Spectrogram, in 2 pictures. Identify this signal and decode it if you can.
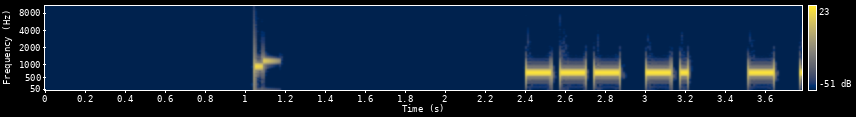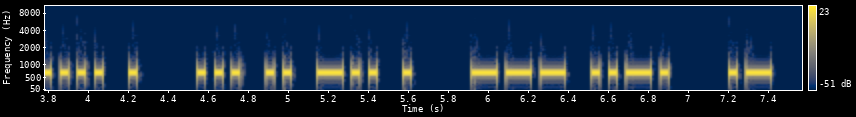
Morse code, heard as a keyed tone, about 28 wpm, 700 Hz. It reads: ON THE SIDE OF A
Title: Sentences from Top 1000 Words - Review Part 3 - 28wpm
